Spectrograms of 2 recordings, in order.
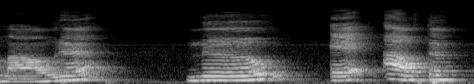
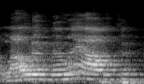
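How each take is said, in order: First: "Laura ... não ... é alta" said slowly with pauses before and after "não"; pauses between words. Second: Said in the usual way. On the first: Shown as a demonstration. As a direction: spell it out word by word, slowly. (pausado, destacando o "não") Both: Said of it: "Então, olha só".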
